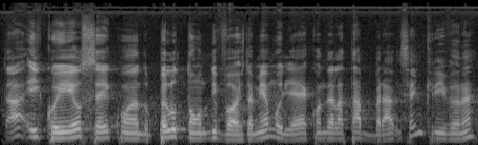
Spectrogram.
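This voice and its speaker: Brief: Brazilian man, relaxed panel moderator, mid-pitched everyday voice. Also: fairly quick. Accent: Brazilian Portuguese. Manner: casual, asks questions, jokes about his wife. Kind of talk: conference panel conversation. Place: hotel conference stage.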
